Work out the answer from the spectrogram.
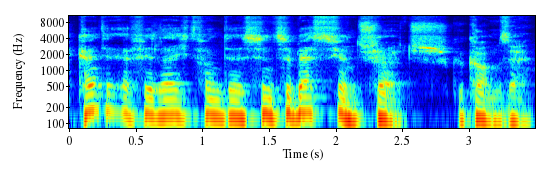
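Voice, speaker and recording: An actor playing a polite, methodical police officer questioning a witness in a radio drama. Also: male voice, mid-range voice, expressive, moderate pace, a bit bright, lightly acted. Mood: polite, probing. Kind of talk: naturalistic radio drama acting.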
